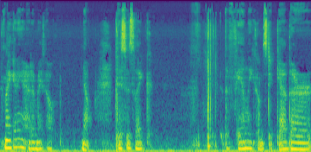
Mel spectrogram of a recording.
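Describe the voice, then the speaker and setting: A woman whispers in a soft-spoken way at a moderate pace. Long, frequent pauses break up her speech. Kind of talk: ASMR book haul talk to camera. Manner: soft-spoken, whispery.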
